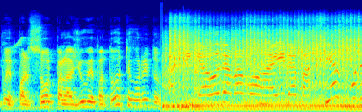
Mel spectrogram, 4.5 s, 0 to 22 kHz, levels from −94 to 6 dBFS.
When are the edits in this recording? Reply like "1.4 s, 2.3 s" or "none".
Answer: 2.0 s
